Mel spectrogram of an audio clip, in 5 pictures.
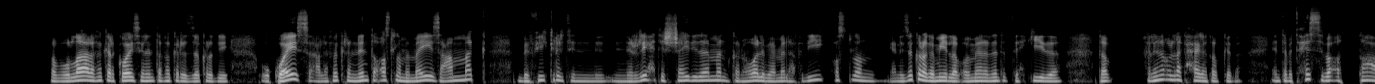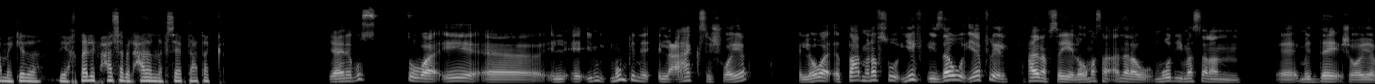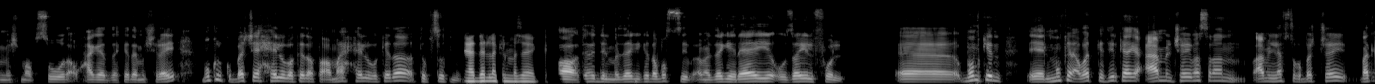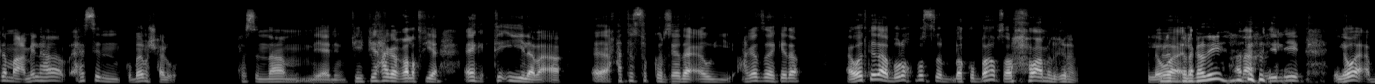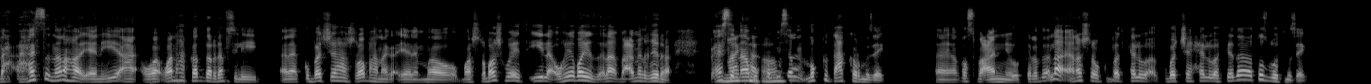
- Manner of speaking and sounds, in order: tapping; unintelligible speech; in English: "مودي"; "مبسوط" said as "مبصور"; other background noise; laughing while speaking: "بصراحة"; laugh
- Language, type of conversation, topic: Arabic, podcast, إيه عاداتك مع القهوة أو الشاي في البيت؟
